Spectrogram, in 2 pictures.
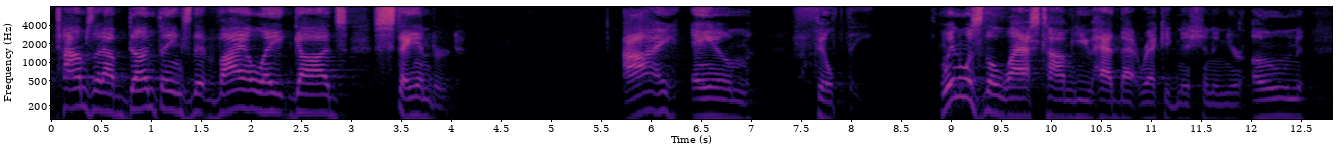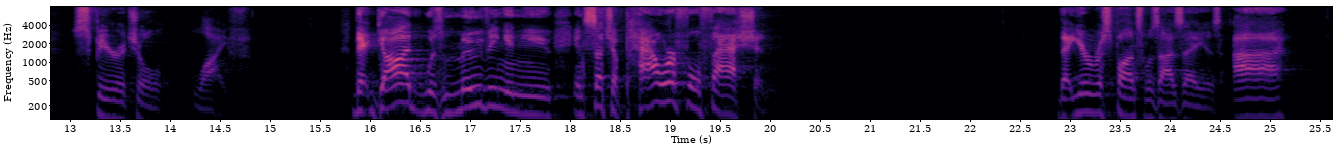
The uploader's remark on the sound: Sermon audio from Mission Church in Locust, NC.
